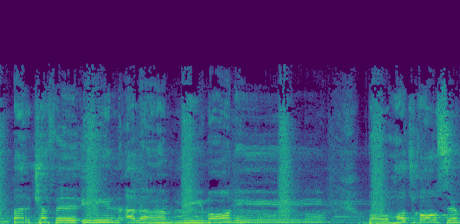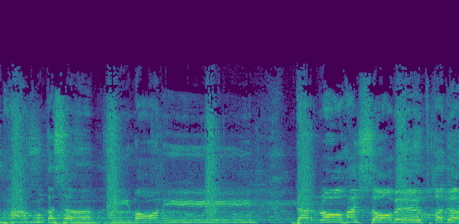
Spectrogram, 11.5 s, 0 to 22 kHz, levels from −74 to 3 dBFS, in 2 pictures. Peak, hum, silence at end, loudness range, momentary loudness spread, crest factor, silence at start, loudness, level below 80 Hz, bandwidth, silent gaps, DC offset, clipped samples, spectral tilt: 0 dBFS; none; 0 s; 2 LU; 8 LU; 12 dB; 0 s; -13 LUFS; -50 dBFS; 16 kHz; none; under 0.1%; under 0.1%; -3.5 dB/octave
